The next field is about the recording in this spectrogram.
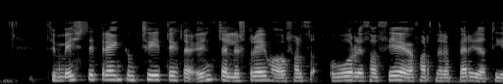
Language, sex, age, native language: Icelandic, other, 30-39, Icelandic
